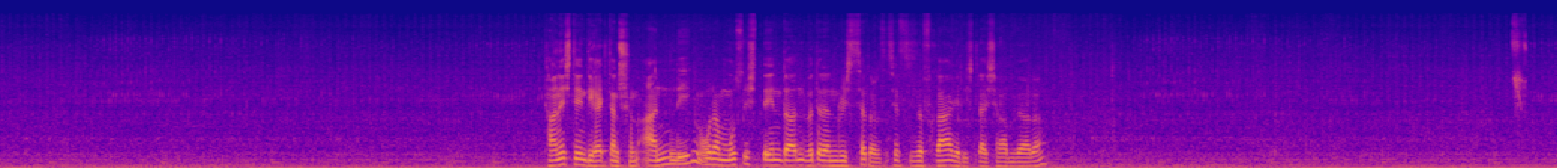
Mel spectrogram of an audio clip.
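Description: A truck engine rumbles low and steady as it drives slowly.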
